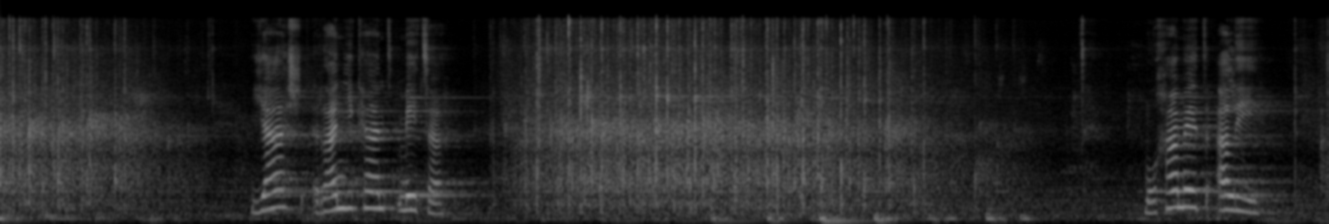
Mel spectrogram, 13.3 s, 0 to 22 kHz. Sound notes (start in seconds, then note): 4.9 audience applauds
